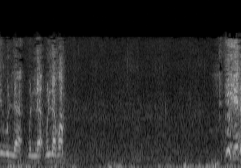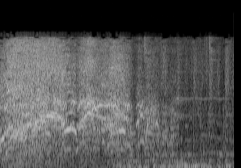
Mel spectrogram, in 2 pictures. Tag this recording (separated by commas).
Music, Speech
